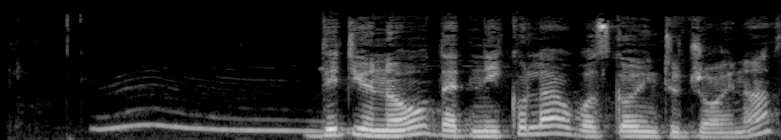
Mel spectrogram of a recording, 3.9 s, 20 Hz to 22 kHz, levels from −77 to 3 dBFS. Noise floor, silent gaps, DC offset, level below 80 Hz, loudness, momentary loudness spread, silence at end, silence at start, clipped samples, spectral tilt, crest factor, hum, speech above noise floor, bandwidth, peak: -41 dBFS; none; under 0.1%; -54 dBFS; -18 LUFS; 16 LU; 0 s; 0.45 s; under 0.1%; -4.5 dB/octave; 20 dB; none; 23 dB; 14.5 kHz; 0 dBFS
